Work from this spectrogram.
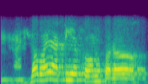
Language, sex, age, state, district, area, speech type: Odia, male, 30-45, Odisha, Boudh, rural, conversation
